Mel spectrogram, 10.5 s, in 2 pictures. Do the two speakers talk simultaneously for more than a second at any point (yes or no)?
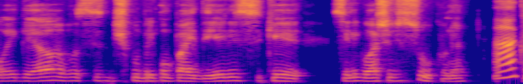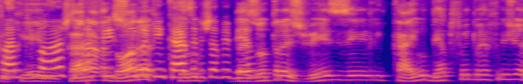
yes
